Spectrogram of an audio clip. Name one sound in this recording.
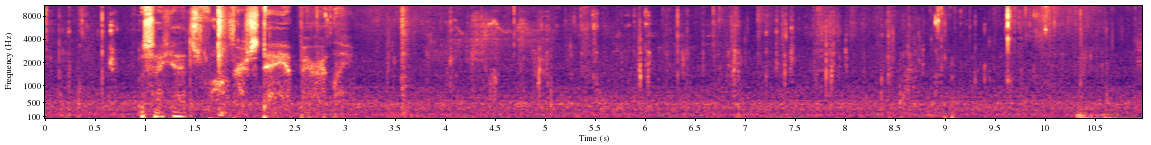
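A man bites into a crunchy wrap.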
